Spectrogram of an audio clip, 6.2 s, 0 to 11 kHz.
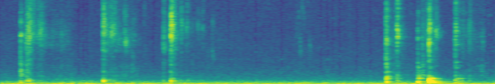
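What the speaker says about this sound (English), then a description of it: "we will fill the crust with our apple mixture" Apple pie filling being spooned into a pre-made 10-inch pie crust, heard as a few separate clinks and soft scrapes of a utensil against the dish, spaced out over a quiet room hum.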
